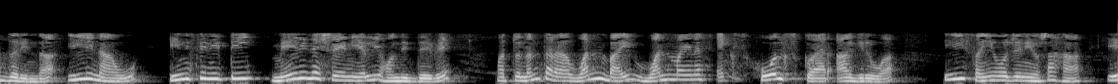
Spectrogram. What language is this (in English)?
Kannada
